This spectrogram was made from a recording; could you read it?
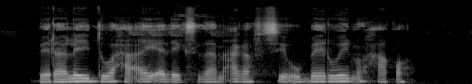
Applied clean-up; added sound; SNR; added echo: none; Bell; 15 dB; none.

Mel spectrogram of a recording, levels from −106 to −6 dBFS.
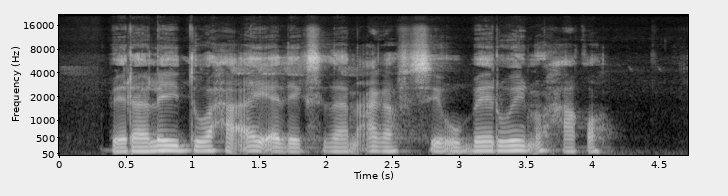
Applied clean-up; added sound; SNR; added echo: none; none; none; none.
